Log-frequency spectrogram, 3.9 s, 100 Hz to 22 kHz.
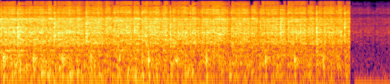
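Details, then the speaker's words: Yamaha Warrior 350 with a reportedly rebuilt engine (new rod and cam) that was knocking badly. Spark plug removed, cranked on the starter: a rough, crunchy grinding under an uneven whir, engine likely needing a rebuild. "so as you can hear, um, I pulled the spark plug out, just turned it over with the starter, and you can hear she's definitely a little bit crunchy."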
